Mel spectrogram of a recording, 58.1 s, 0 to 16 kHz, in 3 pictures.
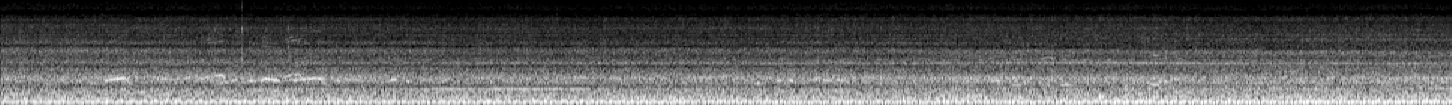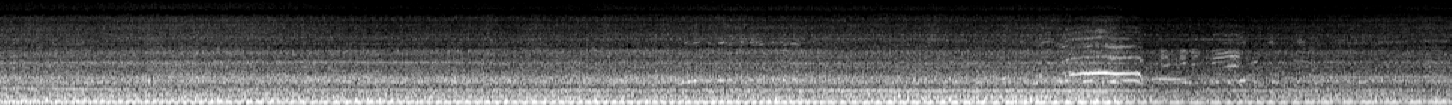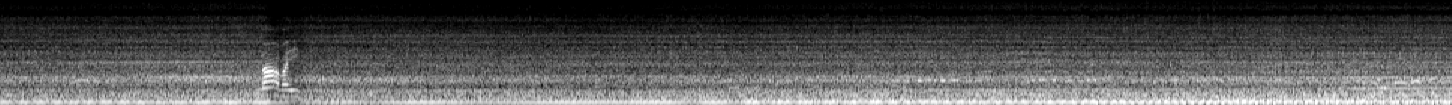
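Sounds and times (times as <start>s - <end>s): tractor diesel engines under load: 0.0s - 58.0s
faint voices of onlookers: 48.0s - 58.0s.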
